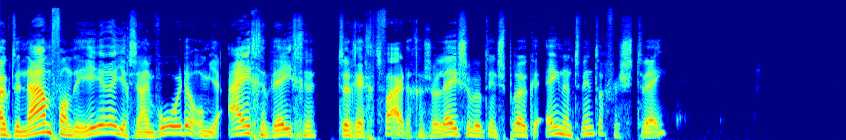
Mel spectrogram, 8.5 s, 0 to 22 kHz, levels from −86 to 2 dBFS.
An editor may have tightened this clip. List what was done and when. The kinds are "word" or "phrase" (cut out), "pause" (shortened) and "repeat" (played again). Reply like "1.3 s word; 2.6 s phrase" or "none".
1.3 s word; 3.2 s pause; 4.8 s word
